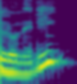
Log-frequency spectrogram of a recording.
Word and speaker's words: lunedì: e di genere femminile le parole con l'accento sull'ultima sillaba si chiamano tronche e non cambiano al plurale esempi il lunedì il lunedì il martedì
